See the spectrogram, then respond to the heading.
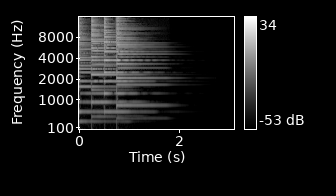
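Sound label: E flat Suspended 4th Guitar, chord; arpeggiated; x,18,20,20,20,x; 4E,4A,5D,5G,5C,6F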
